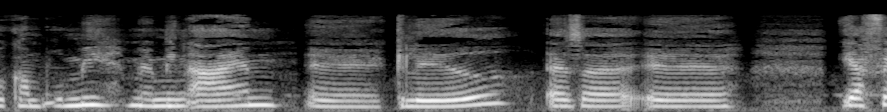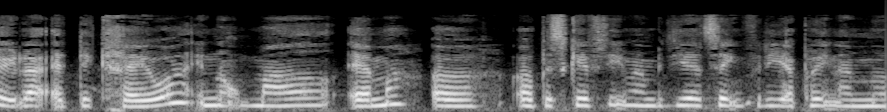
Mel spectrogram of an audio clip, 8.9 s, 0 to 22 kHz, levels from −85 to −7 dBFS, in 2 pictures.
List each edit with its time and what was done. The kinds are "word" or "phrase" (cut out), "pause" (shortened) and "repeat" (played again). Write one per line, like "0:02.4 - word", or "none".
0:01.5 - pause
0:04.1 - pause
0:06.5 - pause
